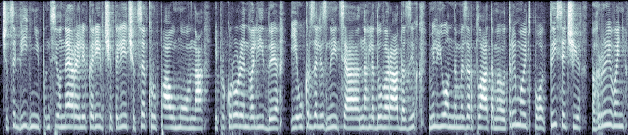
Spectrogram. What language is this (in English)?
Ukrainian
